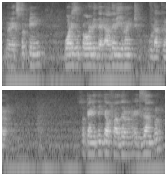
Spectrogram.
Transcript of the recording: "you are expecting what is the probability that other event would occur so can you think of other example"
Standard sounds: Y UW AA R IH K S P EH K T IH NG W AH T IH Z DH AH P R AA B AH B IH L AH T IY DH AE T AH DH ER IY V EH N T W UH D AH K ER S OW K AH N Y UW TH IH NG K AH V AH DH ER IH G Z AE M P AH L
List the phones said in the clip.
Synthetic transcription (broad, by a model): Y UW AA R IH K S P EH K T IH NG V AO T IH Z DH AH P R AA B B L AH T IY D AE T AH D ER IY V EH N T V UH D AH K ER S OW K AH N Y UW T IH NG K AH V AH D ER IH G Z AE M P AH L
